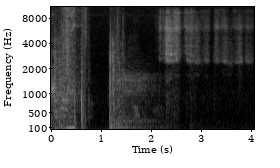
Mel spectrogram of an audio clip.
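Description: A heavy chest creaks open.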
